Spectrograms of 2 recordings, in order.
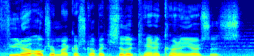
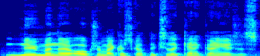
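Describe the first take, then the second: First: The word begins with a 'fee-no' sound. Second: The word begins with a 'new-mo' sound. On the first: The speaker calls it wrong. "I realized I pronounced it Pheno" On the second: The speaker calls it right. "but it's actually Pneumono"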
